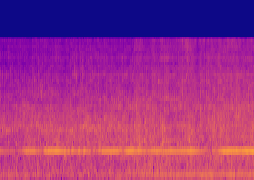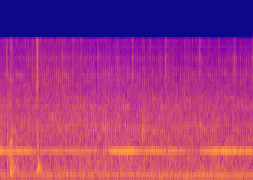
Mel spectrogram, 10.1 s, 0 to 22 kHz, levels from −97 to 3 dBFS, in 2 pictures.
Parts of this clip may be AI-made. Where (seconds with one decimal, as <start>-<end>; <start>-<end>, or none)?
0.0-10.1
